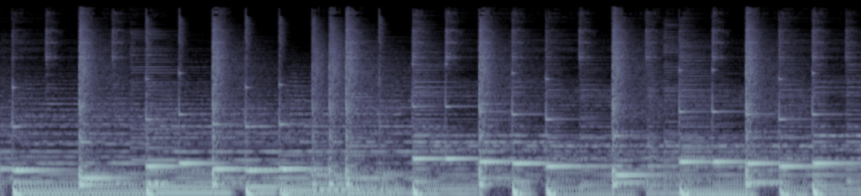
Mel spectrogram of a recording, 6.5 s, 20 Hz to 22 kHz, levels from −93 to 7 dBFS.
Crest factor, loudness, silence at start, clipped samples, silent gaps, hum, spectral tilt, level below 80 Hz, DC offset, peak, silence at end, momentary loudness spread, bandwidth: 14 dB; -24 LUFS; 0 s; under 0.1%; none; none; -6 dB/octave; -28 dBFS; under 0.1%; -8 dBFS; 0 s; 3 LU; 19 kHz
